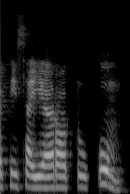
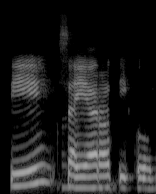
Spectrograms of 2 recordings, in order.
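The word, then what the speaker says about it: في سيارتكم: Kenapa tidak dibaca fi sayaratukum? Karena ada huruf jarnya itu sudah. Ya, karena ada huruf jarnya ya, fi, maka dibacanya di sini fi sayarotikum.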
